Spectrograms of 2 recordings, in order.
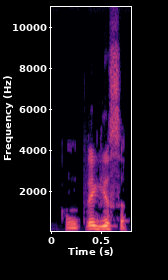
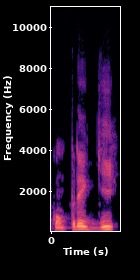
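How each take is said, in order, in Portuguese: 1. A palavra é dita por completo. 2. A palavra é cortada antes do fim.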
